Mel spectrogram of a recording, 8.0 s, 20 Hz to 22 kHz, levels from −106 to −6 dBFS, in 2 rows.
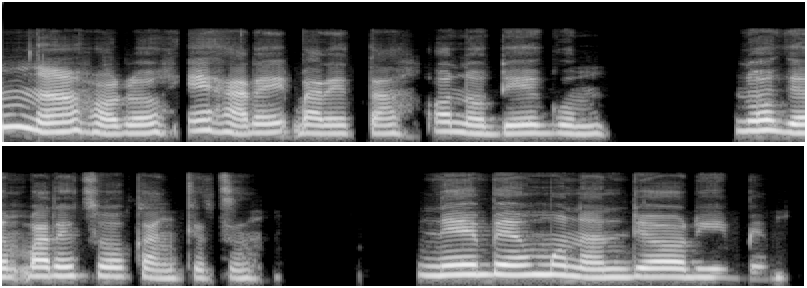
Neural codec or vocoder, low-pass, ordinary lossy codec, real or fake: none; 10.8 kHz; none; real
